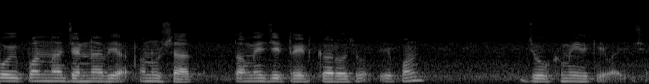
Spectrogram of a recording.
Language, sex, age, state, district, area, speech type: Gujarati, male, 30-45, Gujarat, Surat, urban, spontaneous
